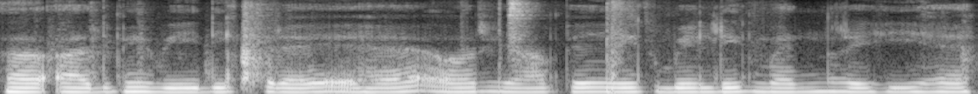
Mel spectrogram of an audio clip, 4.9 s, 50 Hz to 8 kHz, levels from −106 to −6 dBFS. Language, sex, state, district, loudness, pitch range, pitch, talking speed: Hindi, male, Himachal Pradesh, Shimla, -17 LUFS, 130-135 Hz, 130 Hz, 170 wpm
